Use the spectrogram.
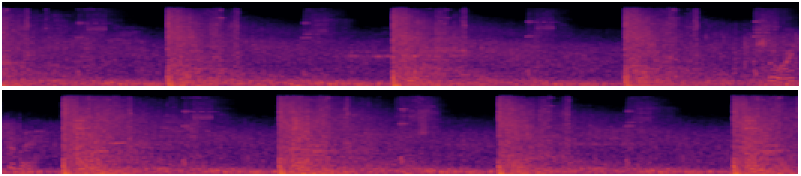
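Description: Weapons being tested in a shooter video game by the same player, firing repeated loud bursts at regular intervals about every second and a half, with a voice speaking briefly.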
